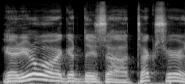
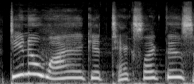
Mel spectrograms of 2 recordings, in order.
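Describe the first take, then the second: First: Quick, put-on dad voice; dad impression. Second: Very high falsetto mother; mom impression. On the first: Dad handing his phone to his son, quick mock dad voice. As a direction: imitate your dad asking, hurried and higher. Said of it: "my dad hands like". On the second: Mom asking her son about texts, high-pitched mock mom voice. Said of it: "She was like".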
